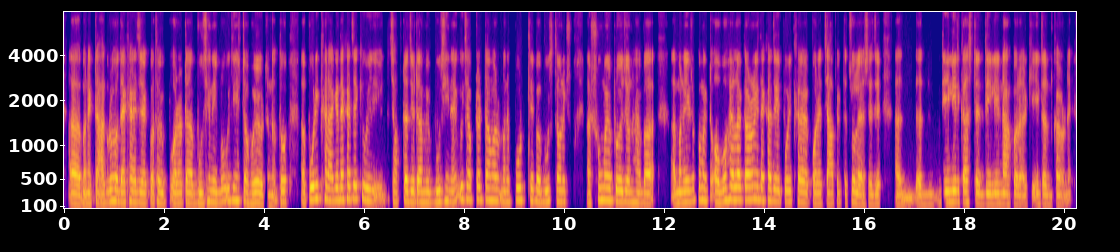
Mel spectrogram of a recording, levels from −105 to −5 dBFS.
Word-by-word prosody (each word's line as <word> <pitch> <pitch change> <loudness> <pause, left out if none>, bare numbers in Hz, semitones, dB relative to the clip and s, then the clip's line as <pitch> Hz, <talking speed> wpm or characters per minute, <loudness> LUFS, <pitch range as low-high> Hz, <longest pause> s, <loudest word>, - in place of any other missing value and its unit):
আ - - +6 0.2
মানে 150 - +1
একটা - - -2
আগ্রহ 165 +5 0 0.2
দেখায় 155 +1 +1
যে - - +1
এক 145 - -11
কথায় 155 -2 0 0.2
পড়াটা 150 +1 0 0.2
বুঝে 145 +3 -1
নিবো, 155 +1 -1
ওই - - +1
জিনিসটা 180 -2 0
হয়ে 155 +1 +5
ওঠে 140 - -5
না। - - -3
তো - - +2 0.4
আ - - +2
পরীক্ষার 205 +1 +5
আগে 185 +1 +1
দেখা 195 +2 +3
যায় 200 - +3
কি? - - -13
ওই 180 - +3 0.4
চ্যাপ্টার 160 +1 +2
যেটা 160 0 +3
আমি 155 0 -1 0.2
বুঝি 165 +2 +1
নাই, 160 - -2
ওই 195 - +2
চ্যাপ্টারটা 190 0 -2
আমার 180 -1 +1
মানে 160 0 -2
পড়তে 185 0 0
বা 165 - +6
বুঝতে 170 +2 -2
অনেক 165 -1 -4
স - - -28 0.5
সময়ের 185 -1 +2
প্রয়োজন 165 -1 +2
হয় 150 -1 -3
বা 145 - +5 0.5
আ - - +2
মানে 155 +1 +2
এরকম 175 +4 -3
একটা 175 - -4
অবহেলার 190 +4 +4
কারণেই 195 +1 +4
দেখা 180 +1 +2
যায়, 175 -1 +1
এই - - -11
পরীক্ষার 165 0 0 0.2
পরে 150 0 0
চাপ 145 -1 -1
একটা 150 -1 -11
চলে 155 -4 +2
আসে 135 +1 -7
যে, - - 0 0.4
আ - - 0 0.5
আদ 135 - -3 0.4
ডেইলির 160 +1 +3
কাজটা 160 -1 0 0.2
ডেইলি 145 0 +1 0.2
না 145 - +2
করা 135 -3 0
আরকি 130 - -11
এইটার 140 -1 -2 0.2
কারণে। - - -2
165 Hz, 200 wpm, -23 LUFS, 155-185 Hz, 0.5 s, আ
